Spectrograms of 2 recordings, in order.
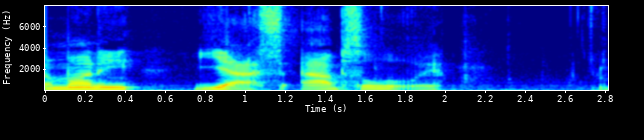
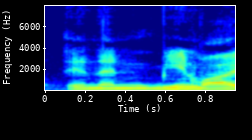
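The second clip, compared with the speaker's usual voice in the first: normal talking voice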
